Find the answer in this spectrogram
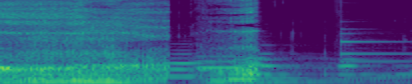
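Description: Dinosaur growl sound effect: a rough, grunting growl of about a second, then a short second grunt. Background music with held notes follows.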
